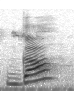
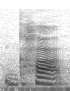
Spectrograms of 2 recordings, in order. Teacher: फिर उसके बाद गा के उच्चारण में प्राणवायु कम बाहर निकलेगी, गा, घा, तो गा में कम निकल रही है, गा अल्प प्राण हो जाएगा, घा महाप्राण हो जाएगा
